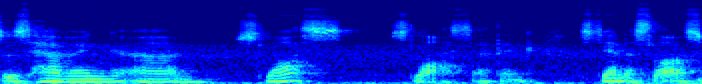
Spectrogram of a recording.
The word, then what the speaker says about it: Stanislaus: Stanislaus. Correct my pronunciation in the comments if you know it.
